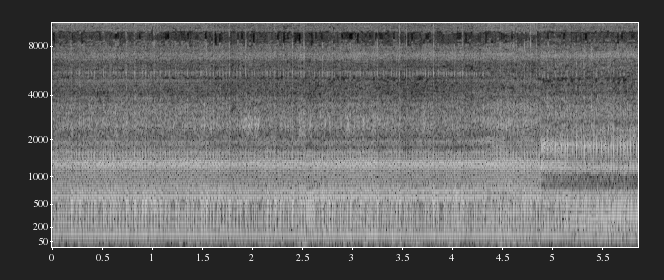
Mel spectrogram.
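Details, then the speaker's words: Kyosho Foxx 2.0 nitro RC truck (3-speed, 4-wheel steering) on first start-up after rebuild, engine not yet broken in; steady high buzz whose tone drops as it loads, clutch seemingly engaging too early even at the lowest throttle before stalling. "the motor feels good but the clutch seems to be engaging still i mean i am at the lowest possible throttle setting before the thing shuts down"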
